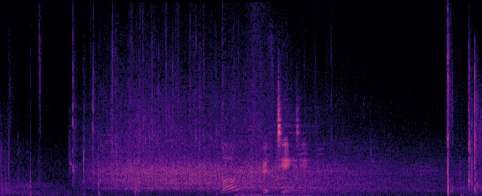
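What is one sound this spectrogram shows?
A crowd cheers and applauds in a large arena.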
